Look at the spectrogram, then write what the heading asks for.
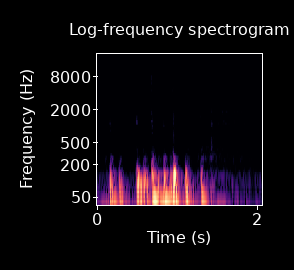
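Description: A short burst of rapid key taps on a computer keyboard while entering a Trello board title, quiet and close, trailing off after about a second, with no voices.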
